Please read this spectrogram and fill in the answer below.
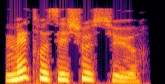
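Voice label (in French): "mettre ses chaussures", French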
